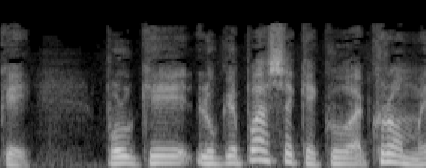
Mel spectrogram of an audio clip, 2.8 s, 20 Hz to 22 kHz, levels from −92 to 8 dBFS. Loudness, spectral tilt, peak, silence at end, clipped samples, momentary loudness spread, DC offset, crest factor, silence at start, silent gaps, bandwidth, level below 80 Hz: -21 LUFS; -6 dB/octave; -6 dBFS; 0 s; under 0.1%; 5 LU; under 0.1%; 14 dB; 0 s; none; 12.5 kHz; -60 dBFS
